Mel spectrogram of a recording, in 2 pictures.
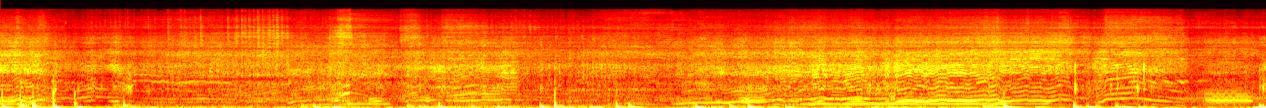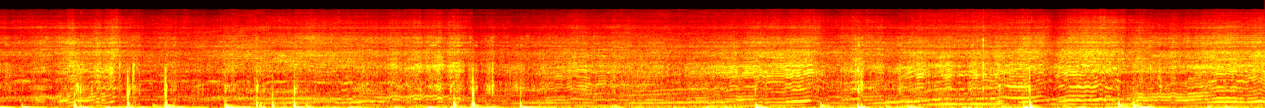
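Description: Other motorbikes buzz ahead on the track.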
